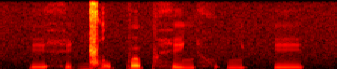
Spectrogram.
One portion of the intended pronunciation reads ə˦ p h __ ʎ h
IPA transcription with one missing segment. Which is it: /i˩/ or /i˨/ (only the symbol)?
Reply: i˨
